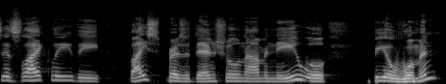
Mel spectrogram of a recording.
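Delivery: ordinary talk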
